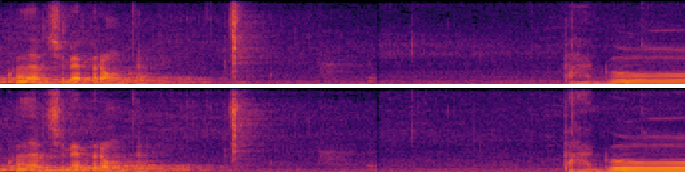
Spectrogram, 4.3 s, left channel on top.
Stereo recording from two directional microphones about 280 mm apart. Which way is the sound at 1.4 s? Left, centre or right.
Centre.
